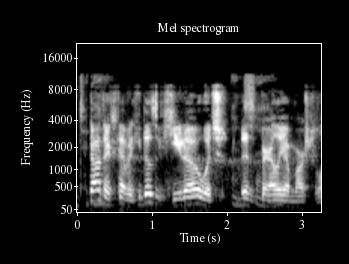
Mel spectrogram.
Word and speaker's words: Aikido: No, Aikido. Aikido, that's how it's pronounced.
